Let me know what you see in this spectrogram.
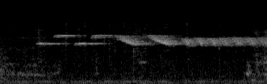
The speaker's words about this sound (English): And that bird. Robin or sparrow or whatever he is. What's a bird doing here in November? Off to Palm Beach, bird.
